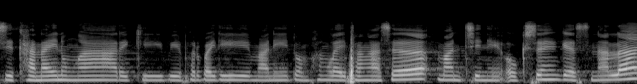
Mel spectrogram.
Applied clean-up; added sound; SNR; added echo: none; none; none; none.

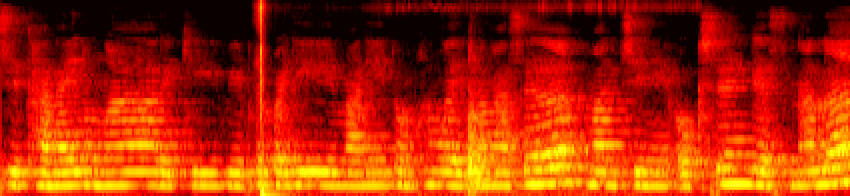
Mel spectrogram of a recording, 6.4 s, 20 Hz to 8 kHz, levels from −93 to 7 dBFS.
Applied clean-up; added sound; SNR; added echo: none; Fire; 13 dB; reverberation time 2.8 s.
